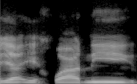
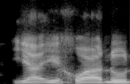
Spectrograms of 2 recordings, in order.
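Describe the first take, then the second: First: The last word ends with an 'i' vowel. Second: The last word ends with an 'u' vowel. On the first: The speaker calls it wrong. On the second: The speaker calls it right.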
